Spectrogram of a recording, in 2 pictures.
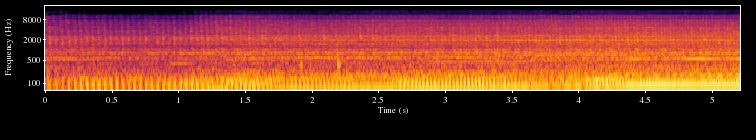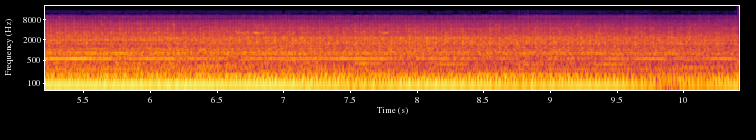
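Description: Farm tractor's diesel engine running steadily as it pulls a cultivator through the soil, its low note growing louder over the first few seconds, then holding even.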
